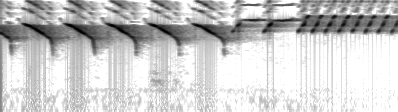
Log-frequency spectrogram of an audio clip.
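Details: A canary sings to call its flock: five quick, loud downslurred whistles, about two per second, then a rapid, very high rolling trill.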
